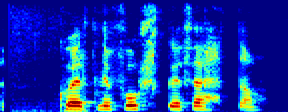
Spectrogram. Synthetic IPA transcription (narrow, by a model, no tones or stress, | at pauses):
kʰvɛɾt̪nɪfowl̥kɪθɛht̪a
